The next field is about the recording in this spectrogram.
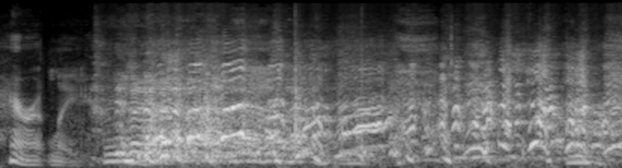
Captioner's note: group laughs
